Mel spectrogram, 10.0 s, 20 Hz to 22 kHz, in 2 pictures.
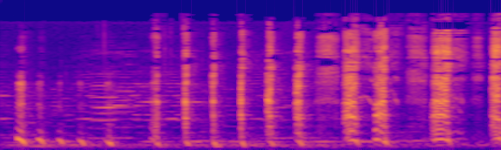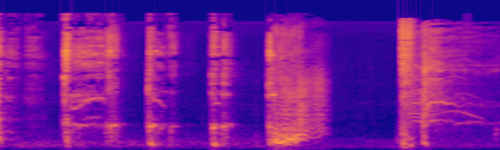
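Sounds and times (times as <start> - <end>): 
person laughing in rapid rhythmic bursts: 0.0 - 5.4, 9.0 - 10.0
harsh coughs: 1.5 - 8.1, 9.0 - 10.0.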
